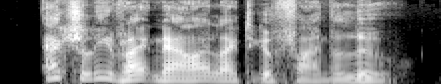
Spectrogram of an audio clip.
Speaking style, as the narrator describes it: he said brightly

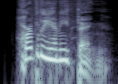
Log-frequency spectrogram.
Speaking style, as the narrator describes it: she blurted out, more forcefully than she meant to

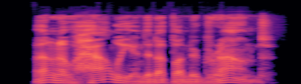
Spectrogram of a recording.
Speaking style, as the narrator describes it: murmured Othniel

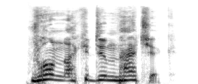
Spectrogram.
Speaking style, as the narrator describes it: gasped Hermione

